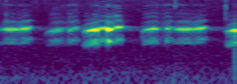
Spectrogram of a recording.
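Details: Many Pacific chorus frogs heard together in the Pacific Northwest: harsh, buzzy croaks repeated in clustered bursts, some louder and nearer, others fainter, with an unbroken hum of the wider chorus filling the gaps.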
